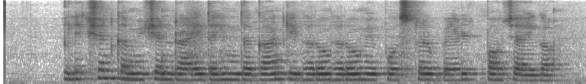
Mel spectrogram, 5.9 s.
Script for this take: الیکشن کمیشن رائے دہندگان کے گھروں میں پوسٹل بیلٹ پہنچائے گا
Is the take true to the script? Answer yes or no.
no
